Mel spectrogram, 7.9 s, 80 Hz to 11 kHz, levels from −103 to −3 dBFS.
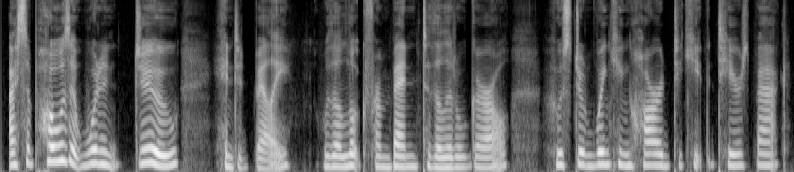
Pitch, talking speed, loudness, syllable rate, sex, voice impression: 215 Hz, 190 wpm, -20 LUFS, 4.7 syllables/s, female, very feminine, adult-like, slightly clear, slightly refreshing, sincere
